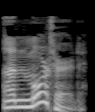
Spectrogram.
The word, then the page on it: unmortared: British English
